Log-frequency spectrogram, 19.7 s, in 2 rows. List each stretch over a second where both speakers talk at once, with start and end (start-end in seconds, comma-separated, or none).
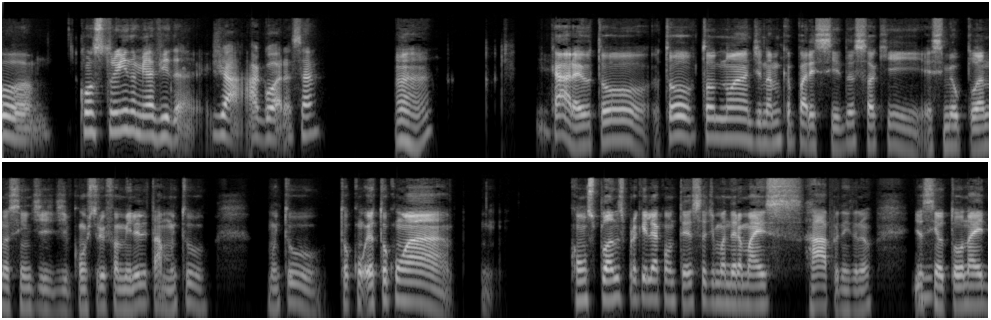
none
